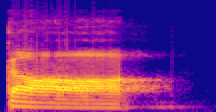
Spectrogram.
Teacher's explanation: because the ending is short, it cannot be middle tone. Here it's low tone.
